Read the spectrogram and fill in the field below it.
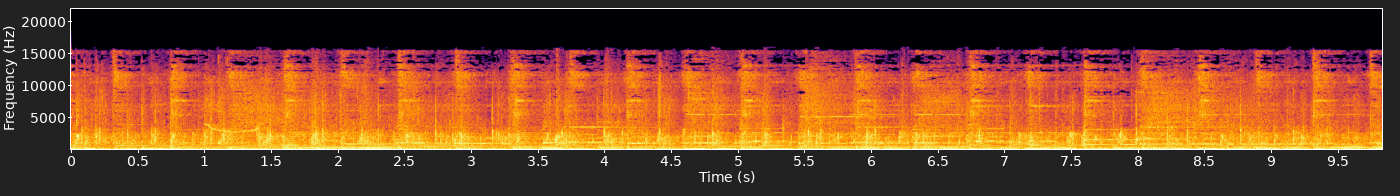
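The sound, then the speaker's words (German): Steady, rhythmic hand clapping keeps a beat over loud, dense music at a show in Bad Nauheim, the sharp claps running continuously throughout without pause. “Sind wir bei Wette das oder was, dass ich so halb Stunde lang klatsche?”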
